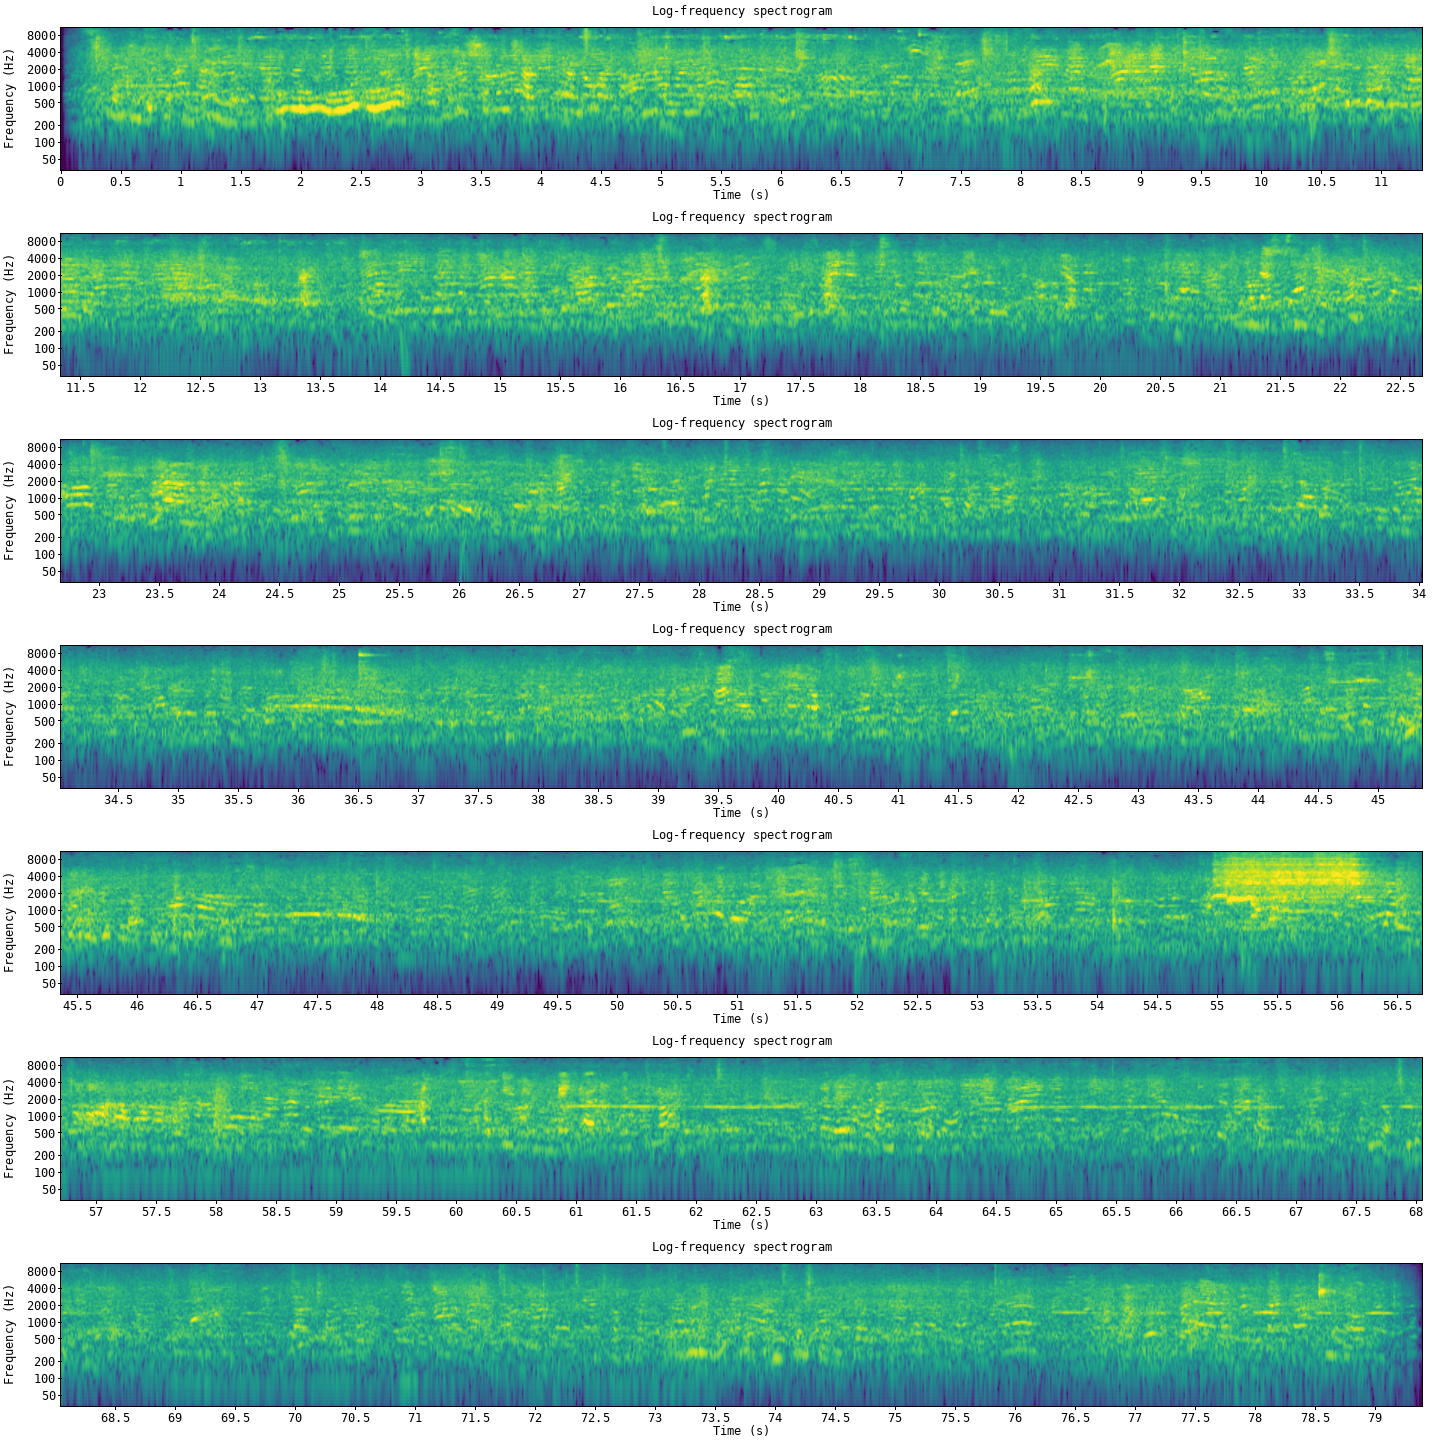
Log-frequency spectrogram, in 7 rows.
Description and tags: Atmo Mittelaltermarkt Burghof Walla SF 1
I joined a middleages-market in september in Germany. The atmo I recorded (using Zoom H4n with built-in microphones) was taken at the inner ward of an old castle in Dreieichenhain, Germany.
